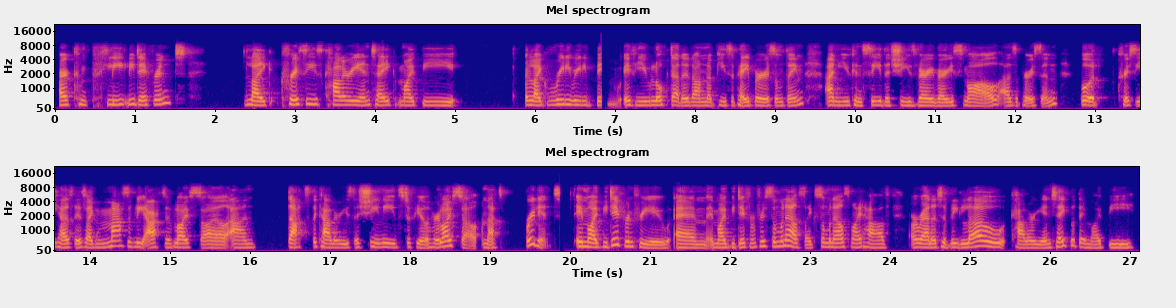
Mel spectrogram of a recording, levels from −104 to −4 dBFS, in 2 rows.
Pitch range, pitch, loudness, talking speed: 175-210 Hz, 185 Hz, -30 LUFS, 190 wpm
